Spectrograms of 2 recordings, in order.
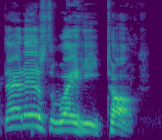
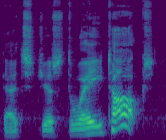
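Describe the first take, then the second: First: "is" leaned on firmly; stress on is. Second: Softer, lower mock excuse; mocking Junior. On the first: Real, not acted. Vlogger sarcastically agrees with Junior, pressing on "is". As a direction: agree hard by hitting "is". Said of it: "And Junior's right". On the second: Vlogger parrots Junior's excuse for his father, soft mock voice. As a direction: dismiss it like a sheepish son. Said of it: "That's what Junior said".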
